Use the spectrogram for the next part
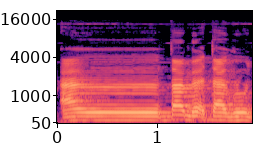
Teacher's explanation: nun sukun bertemu ta dengan samar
